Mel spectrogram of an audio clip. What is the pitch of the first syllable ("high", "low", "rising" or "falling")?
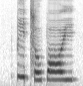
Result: high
